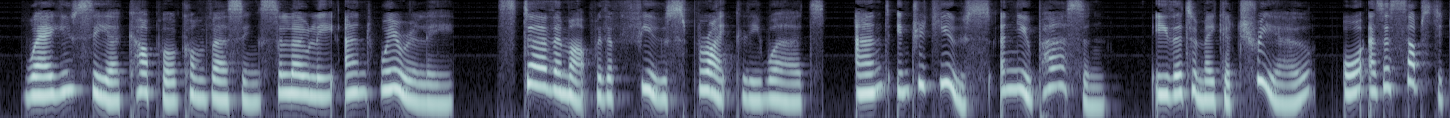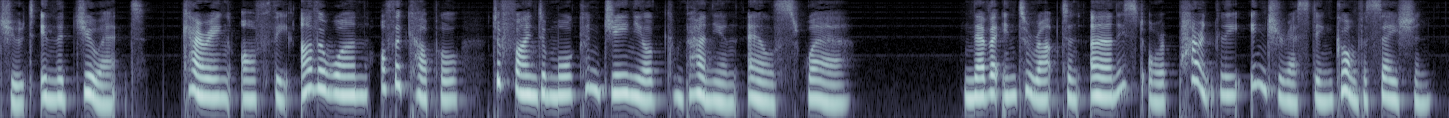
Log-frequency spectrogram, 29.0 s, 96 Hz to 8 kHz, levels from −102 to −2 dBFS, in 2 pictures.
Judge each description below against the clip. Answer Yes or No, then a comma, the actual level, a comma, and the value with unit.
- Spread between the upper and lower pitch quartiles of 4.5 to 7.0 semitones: Yes, average, 5.0 semitones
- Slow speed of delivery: Yes, slow, 120 wpm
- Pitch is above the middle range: Yes, high, 220 Hz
